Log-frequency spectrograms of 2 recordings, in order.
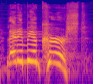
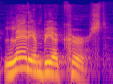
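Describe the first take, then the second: First: Raised, forceful pronouncement; emphatic curse. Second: Grave, settled repetition; firm repeat. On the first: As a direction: let him be accursed, pitched higher and louder. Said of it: "Paul continues in verse eight". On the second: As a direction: let him be accursed, lower and weighty on let. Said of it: "to make the message more emphatic". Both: Retold or imitated.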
